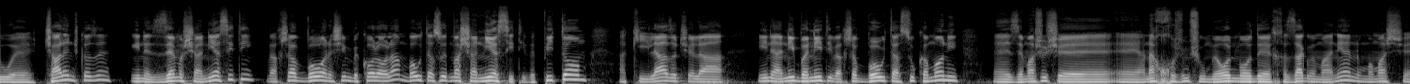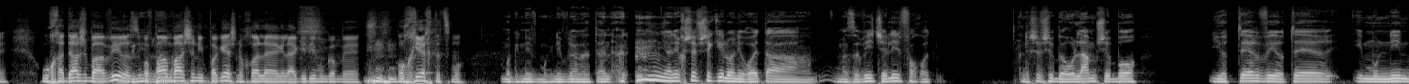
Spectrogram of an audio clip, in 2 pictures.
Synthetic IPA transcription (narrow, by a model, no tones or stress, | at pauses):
uet͡ʃale̞nd͡ʒkaze̞ine̞ze̞maʃeaniasit̪iveaχʃavbo̞wanaʃimbeko̞lao̞lambout̪aːsuet̪maʃeaniasitive̞pit̪o̞m | a̰kʰeilaːzo̞tʃe̞la | ine̞anibanit̪iveaχʃavboutaːsukamo̞ni | ezemaʃuʃe̞anaχnuχoʃ̬vimʃeume̞o̞dmeo̞d̪eχazakve̞meanje̞numamaʃḛuχad̪aʃ̬beːviʁazbapaːmbaaʃanipaɡe̞ʃniχaleleaɡid̪imuɡameho̞χiaχet̪at͡smo̞ | maɡnivmaɡnivlanat̪anaaniχoʃevʃek̬iːluaniʁoetamazavitʃe̞lile̞faχo̞t̪ | aniχoʃevʃebe̞o̞lamʃe̞bo̞ | jo̞t̪e̞ʁve̞jo̞te̞ʁimunim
